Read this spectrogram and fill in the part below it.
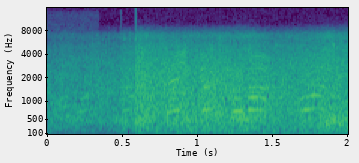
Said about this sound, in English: The band are sitting on the back of a boat as it cruises through the water.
